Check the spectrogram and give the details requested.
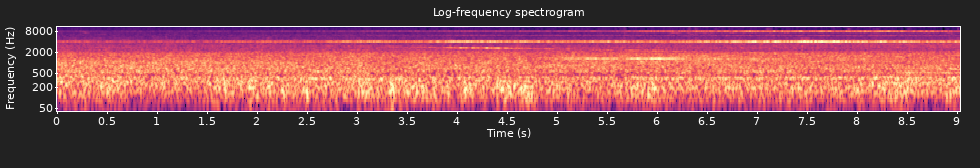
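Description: Transport for Wales Class 231 multiple unit running into the platform: a steady rumble of wheels and running gear with a thin, high squeal held over it that is strongest midway. A faint whine falls in pitch a few seconds in.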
